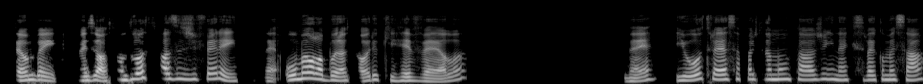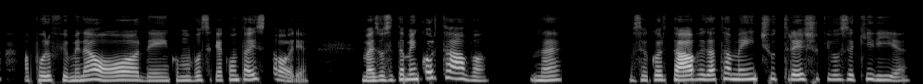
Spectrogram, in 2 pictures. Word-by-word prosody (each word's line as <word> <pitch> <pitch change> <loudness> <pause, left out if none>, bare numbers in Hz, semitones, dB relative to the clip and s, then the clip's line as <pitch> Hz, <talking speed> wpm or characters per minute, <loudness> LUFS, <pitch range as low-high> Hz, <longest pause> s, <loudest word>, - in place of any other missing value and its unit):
Também, 195 -4 +3 0.2
mas 185 +2 +2
ó, - - +8
são 210 -1 +1
2 250 +6 +5
fases 255 -1 +2
diferentes, 235 -8 -2 0.2
neh. 155 - -5
1 230 +7 +5
é - - +8
o - - +11
laboratório 190 - +2
que 195 - -10
revela 165 - -2 1.6
né, 155 +8 -2 0.2
e 190 +1 -1
o - - +1
outro 235 +4 0
é - - +6
essa 230 +2 +1
parte 235 0 -7
da 230 - -2
montagem, 235 0 -1
né, 210 -1 -2
que - - -21
você - - -15
vai 210 0 -2
começar 220 -1 -1 0.2
a 185 - -10
pôr 195 0 -1
o - - -1
filme 185 -2 -4
na 220 +4 +4
ordem, 185 -2 +1
como 185 0 -5
você 195 +3 -7
quer 200 -1 -5
contar 215 +1 -2
a - - +2
história, 245 +2 -5 0.5
mas 175 -1 +1
você 200 0 -3
também 230 +3 +1
cortava, 260 - +1 0.4
né, 190 +1 -1 0.7
você 195 +2 -7
cortava 210 +1 +5
exatamente 235 +2 0
o - - -6
trecho 230 0 -2
que 235 - -11
você 220 0 -4
queria, 200 -4 -5
210 Hz, 170 wpm, -23 LUFS, 185-235 Hz, 1.6 s, o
